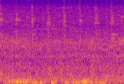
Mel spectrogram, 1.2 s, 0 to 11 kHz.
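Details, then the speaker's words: 2012 Chrysler Town & Country 3.6 L variable valve timing V6 at idle, after 5-minute motor flush before oil change: light rapid ticking with engine speed, lifter ticking still present. "3.6 L variable valve timing had a lifter ticking we can hear it still making a noise"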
